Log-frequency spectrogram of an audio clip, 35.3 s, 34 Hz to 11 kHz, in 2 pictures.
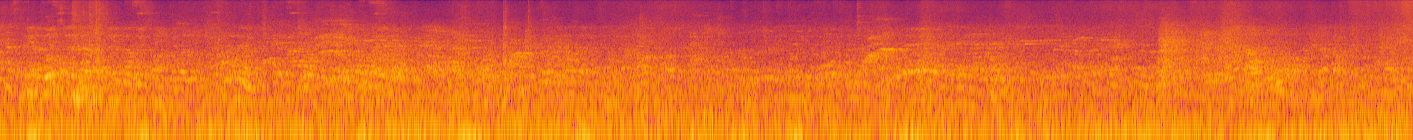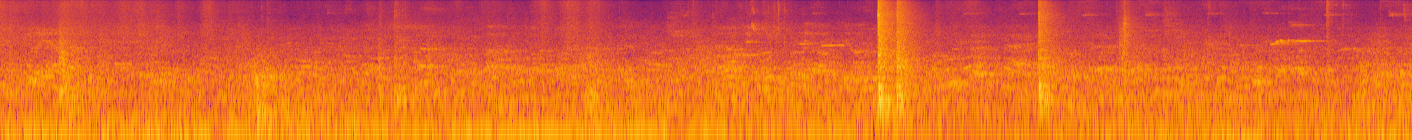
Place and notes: Ponta delgada, Azores-Portugal, market ambiance
ponta_delgada, vegetable market, people, random sounds
30 October 2010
